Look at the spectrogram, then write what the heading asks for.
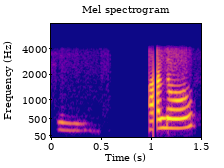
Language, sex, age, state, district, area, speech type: Urdu, female, 45-60, Uttar Pradesh, Rampur, urban, conversation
